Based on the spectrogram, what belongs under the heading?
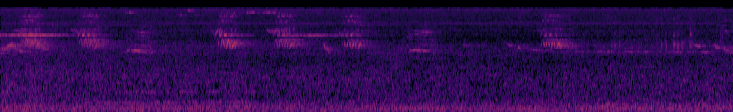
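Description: Outdoor ambience: short, high chirps from small birds come irregularly, a few at a time, over a low, steady rumble.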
